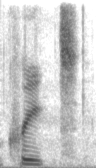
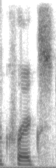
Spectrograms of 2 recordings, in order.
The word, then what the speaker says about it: creek: They thought like streams and stuff were like little creeks, or cricks, depending on how you pronounce it, were rivers.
